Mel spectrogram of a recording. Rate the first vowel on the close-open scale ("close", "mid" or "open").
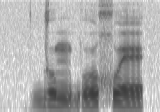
close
